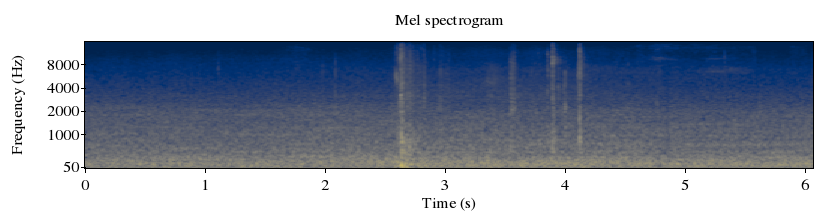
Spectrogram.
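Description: A steady low mechanical hum, with one sharp click about two and a half seconds in and a few lighter clicks just after, typical of a motorhome's exterior storage-bay door latch being released and the door swung open.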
